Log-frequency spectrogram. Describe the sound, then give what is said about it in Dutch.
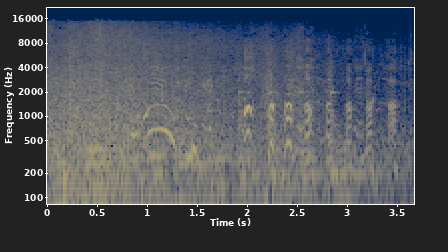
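Ocean surf washes up onto a beach, a steady rushing wash of water that runs through the whole clip while voices call out over it. “Kijk uit voor de golf.”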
